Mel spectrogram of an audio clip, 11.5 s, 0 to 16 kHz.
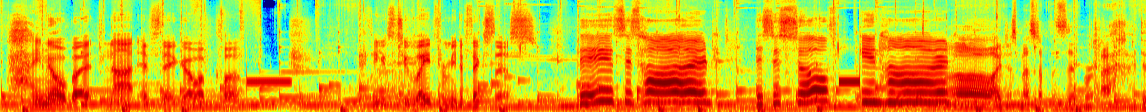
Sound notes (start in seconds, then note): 2.4 beep; 8.3 beep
